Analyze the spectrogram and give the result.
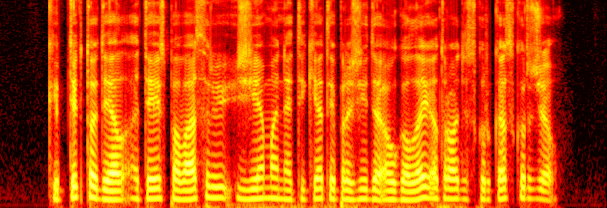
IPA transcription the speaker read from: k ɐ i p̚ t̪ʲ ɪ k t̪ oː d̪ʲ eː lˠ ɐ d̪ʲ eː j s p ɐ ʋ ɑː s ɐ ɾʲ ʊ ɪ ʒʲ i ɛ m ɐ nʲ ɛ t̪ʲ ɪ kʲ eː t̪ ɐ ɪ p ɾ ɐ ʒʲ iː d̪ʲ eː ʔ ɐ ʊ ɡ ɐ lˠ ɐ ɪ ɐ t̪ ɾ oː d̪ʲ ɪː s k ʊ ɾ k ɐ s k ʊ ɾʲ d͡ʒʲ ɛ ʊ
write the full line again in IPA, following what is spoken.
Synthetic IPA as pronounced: k ɐ ɪ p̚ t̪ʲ ɪ k t̪ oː d̪ʲ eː lˠ ɐ t̪ʲ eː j s p ɐ ʋ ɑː s ɐ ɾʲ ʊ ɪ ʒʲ i ɛ m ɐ nʲ ɛ t̪ʲ ɪ kʲ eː t̪ ɐ ɪ p ɾ ɐ ʒʲ iː d̪ʲ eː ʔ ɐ ʊ ɡ ɐ lˠ ɐ ɪ ɐ t̪ ɾ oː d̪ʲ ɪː s k ʊ ɾ k ɐ s k ʊ ɾʲ d͡ʒʲ ɛ ʊ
